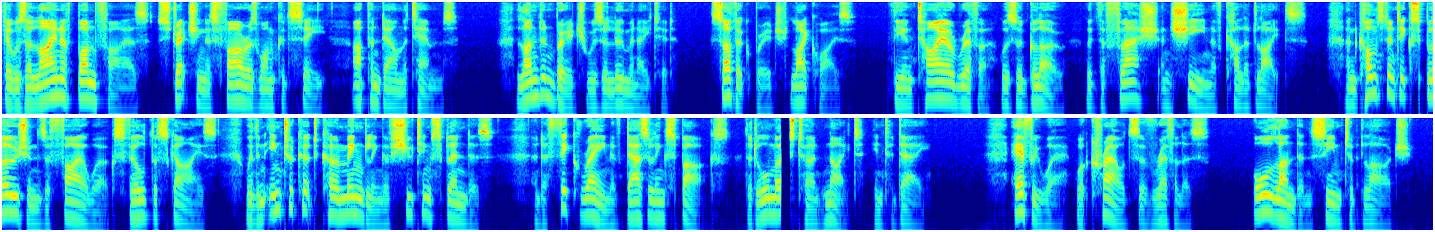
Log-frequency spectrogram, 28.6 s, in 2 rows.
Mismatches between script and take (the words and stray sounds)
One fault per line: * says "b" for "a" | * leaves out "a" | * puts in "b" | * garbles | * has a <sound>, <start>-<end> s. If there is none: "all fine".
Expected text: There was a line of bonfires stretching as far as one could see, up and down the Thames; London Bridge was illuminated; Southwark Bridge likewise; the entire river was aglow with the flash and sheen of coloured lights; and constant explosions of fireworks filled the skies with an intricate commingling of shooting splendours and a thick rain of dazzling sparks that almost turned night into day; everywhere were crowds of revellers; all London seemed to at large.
* has a dropout, 22.1-22.2 s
